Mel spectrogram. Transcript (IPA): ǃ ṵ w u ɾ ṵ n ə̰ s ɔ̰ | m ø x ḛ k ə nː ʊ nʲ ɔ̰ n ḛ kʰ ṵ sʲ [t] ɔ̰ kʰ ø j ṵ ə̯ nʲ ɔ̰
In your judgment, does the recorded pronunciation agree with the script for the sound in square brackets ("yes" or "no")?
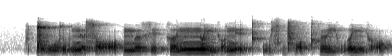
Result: no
